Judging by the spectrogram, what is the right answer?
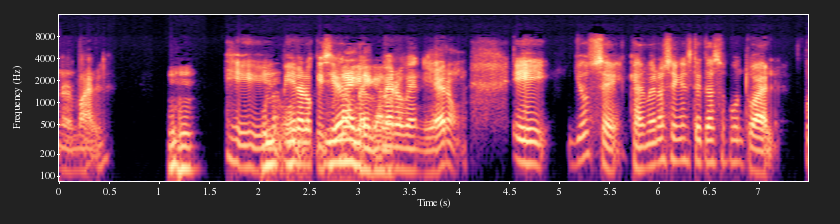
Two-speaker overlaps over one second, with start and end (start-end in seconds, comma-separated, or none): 2.0-3.4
